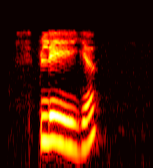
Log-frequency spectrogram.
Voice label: "blieje", Bas Rhin; floraison; vin

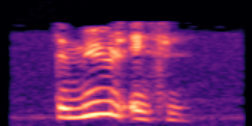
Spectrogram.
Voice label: "mulesel", alsace

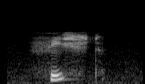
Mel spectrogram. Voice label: "fescht", Bas Rhin; vin

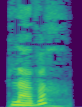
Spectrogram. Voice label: "lawwer", alsace; medecine

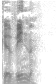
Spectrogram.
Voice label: "gewinne", alsace

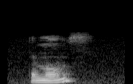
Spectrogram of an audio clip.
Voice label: "mumps", alsace

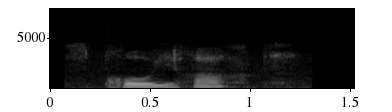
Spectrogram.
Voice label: "brojrecht", alsace

